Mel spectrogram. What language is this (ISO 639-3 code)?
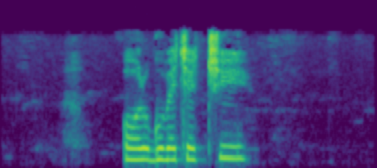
lug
